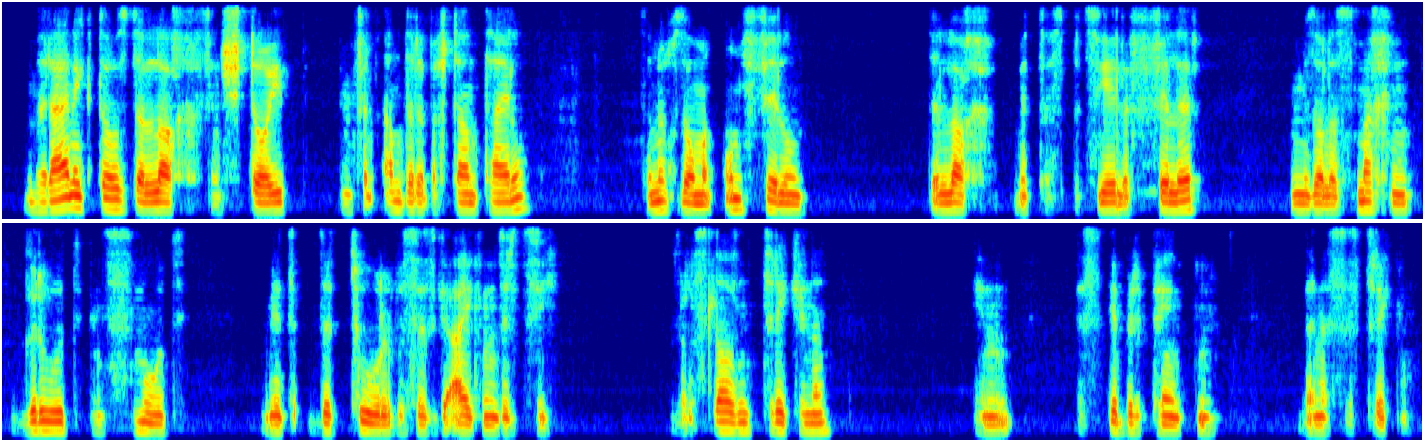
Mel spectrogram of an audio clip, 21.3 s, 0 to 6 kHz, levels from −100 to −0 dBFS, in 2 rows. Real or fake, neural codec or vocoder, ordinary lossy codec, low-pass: real; none; none; 5.4 kHz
